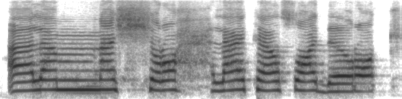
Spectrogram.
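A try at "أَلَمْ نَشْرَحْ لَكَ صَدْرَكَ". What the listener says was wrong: alam, lamnya sempurnakan fathahnya. Tempo fathahnya.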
